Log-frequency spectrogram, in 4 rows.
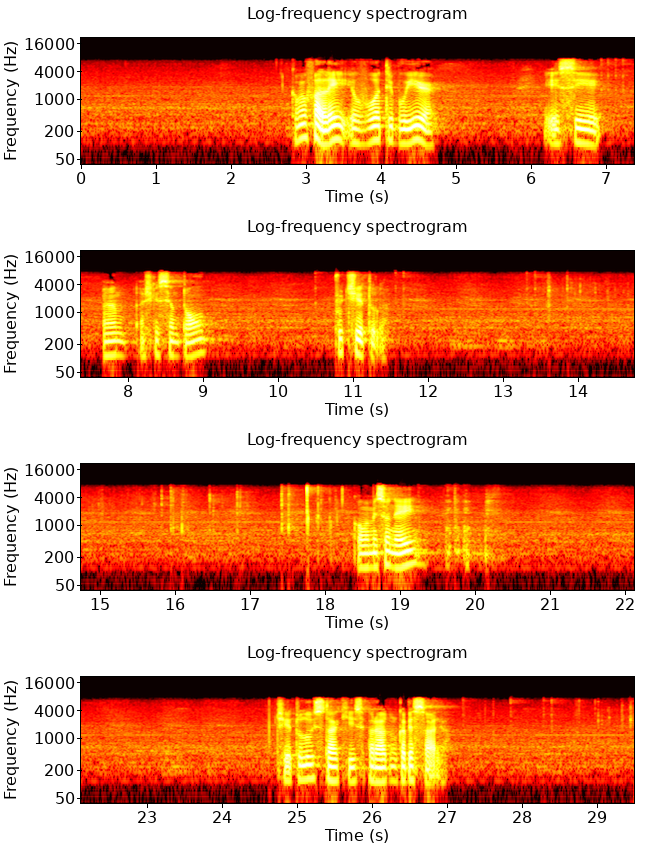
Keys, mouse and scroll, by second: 6.8 click, 10.3 click, 11.4 click, 13.2 click, 14.0 Up, 15.1 Up, 15.8 Return, 16.7 Up, 17.3 Return, 19.1 click, 20.3 scroll down 2, 20.6-21.0 scroll up 2, 22.1 scroll down 2, 23.0 scroll down 2, 25.5 click, 27.1 click, 28.1 click, 29.2 Up.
